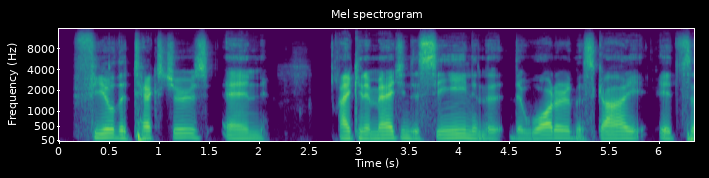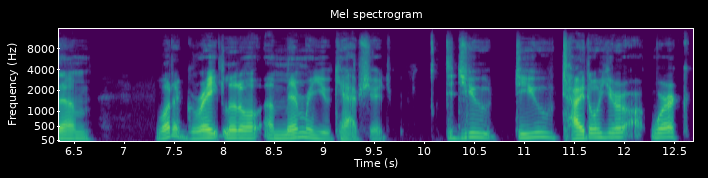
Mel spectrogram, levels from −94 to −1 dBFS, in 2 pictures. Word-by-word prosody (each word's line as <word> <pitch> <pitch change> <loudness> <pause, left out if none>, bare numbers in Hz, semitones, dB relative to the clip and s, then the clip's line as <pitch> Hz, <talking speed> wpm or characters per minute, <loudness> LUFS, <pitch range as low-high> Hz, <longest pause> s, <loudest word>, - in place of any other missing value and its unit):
feel 135 +1 +1
the 120 -1 -2
textures, 135 +2 +1
and 105 -2 -1 0.7
I - - +8
can 110 - 0
imagine 120 +3 +3
the 115 -2 -7
scene 120 +4 +5
in 105 -2 -7
the 100 0 -6
the 95 - -8
water, 120 +5 +1
the 100 -2 -11
sky. 115 +2 +1 0.2
It's, 105 +1 -3
um 105 -4 -2 0.6
what - - -1
a - - -4
great 130 +5 +3
little, 125 -2 0
uh, 110 - -5
memory 125 +4 -2
you 100 -3 -6
captured. - - -6 0.6
Did 120 +2 -2
you 145 -3 -4 0.2
do 130 - -3
you 150 +1 -4
title 140 +4 +2
your 145 +1 -1
a - - -9
work? 145 +2 0
120 Hz, 155 wpm, -26 LUFS, 110-135 Hz, 0.7 s, I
